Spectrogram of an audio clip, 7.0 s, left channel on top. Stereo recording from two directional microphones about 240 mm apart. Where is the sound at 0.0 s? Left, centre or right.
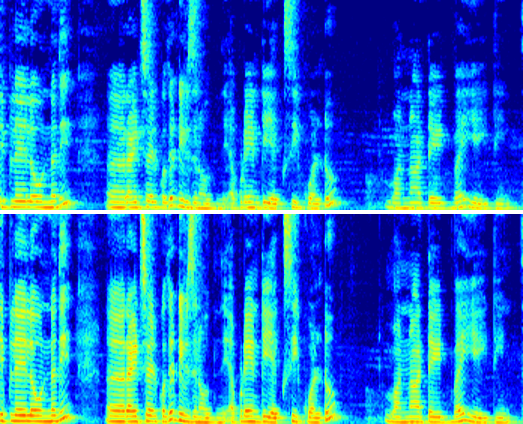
Right.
